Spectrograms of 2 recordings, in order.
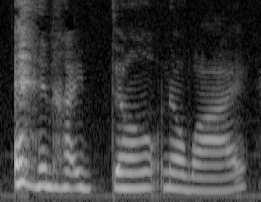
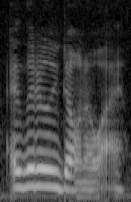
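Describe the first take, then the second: First: Put-on slow, drawn-out, louder Valley girl accent. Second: Said in the usual way. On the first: Shown as a demonstration. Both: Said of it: "I kind of sound like a Valley girl".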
